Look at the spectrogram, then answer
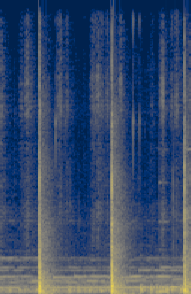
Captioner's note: clattering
